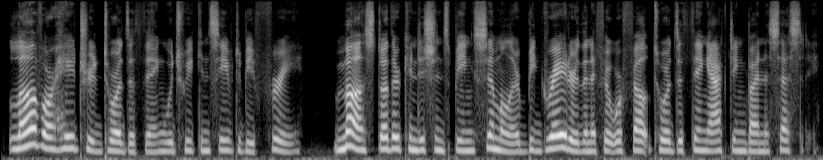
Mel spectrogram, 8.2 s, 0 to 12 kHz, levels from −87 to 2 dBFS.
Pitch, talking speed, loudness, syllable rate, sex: 215 Hz, 220 wpm, -19 LUFS, 5.9 syllables/s, female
